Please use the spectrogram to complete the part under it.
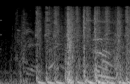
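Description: An automated turret in a video game opens fire with a rapid burst of close, loud gunshots lasting about a second after a brief quiet lead-in.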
